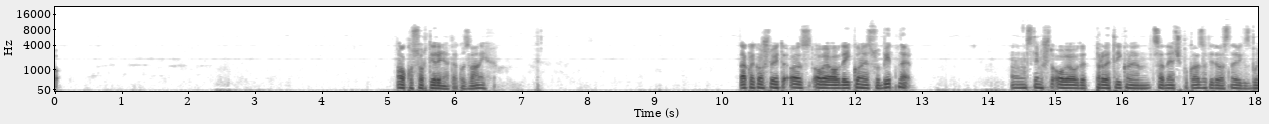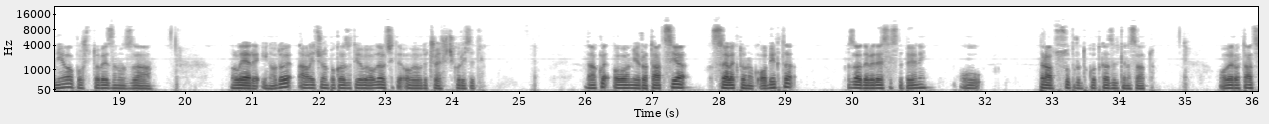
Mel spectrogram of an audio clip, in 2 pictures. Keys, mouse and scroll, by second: 0.7-3.0 drag, 4.4 click, 6.3 click, 7.9-9.9 drag, 24.7 click, 25.5-26.1 scroll down 1, 29.1-31.3 drag.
